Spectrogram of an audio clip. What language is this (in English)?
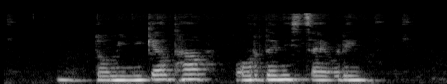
Georgian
